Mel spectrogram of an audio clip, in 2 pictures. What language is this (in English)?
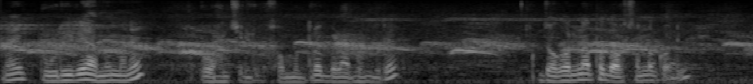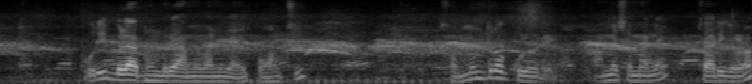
Odia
